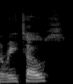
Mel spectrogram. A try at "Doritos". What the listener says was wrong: I'm just a little upset that you pronounced it with the J, Doritos. The J sounds like the J sounds like an H.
